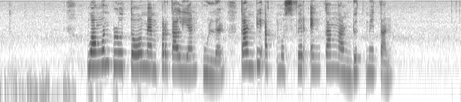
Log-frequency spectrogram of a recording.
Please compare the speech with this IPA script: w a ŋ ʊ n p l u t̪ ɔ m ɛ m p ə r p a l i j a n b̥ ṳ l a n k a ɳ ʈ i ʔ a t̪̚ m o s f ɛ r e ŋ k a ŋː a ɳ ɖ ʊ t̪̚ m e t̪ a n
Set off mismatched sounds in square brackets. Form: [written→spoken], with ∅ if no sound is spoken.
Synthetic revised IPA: w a ŋ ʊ n p l u t̪ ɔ m ɛ m p ə r [p→k] a l i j a n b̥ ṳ l a n k a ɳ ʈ i ʔ a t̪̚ m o s f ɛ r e ŋ k a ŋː a ɳ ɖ ʊ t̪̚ m e t̪ a n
